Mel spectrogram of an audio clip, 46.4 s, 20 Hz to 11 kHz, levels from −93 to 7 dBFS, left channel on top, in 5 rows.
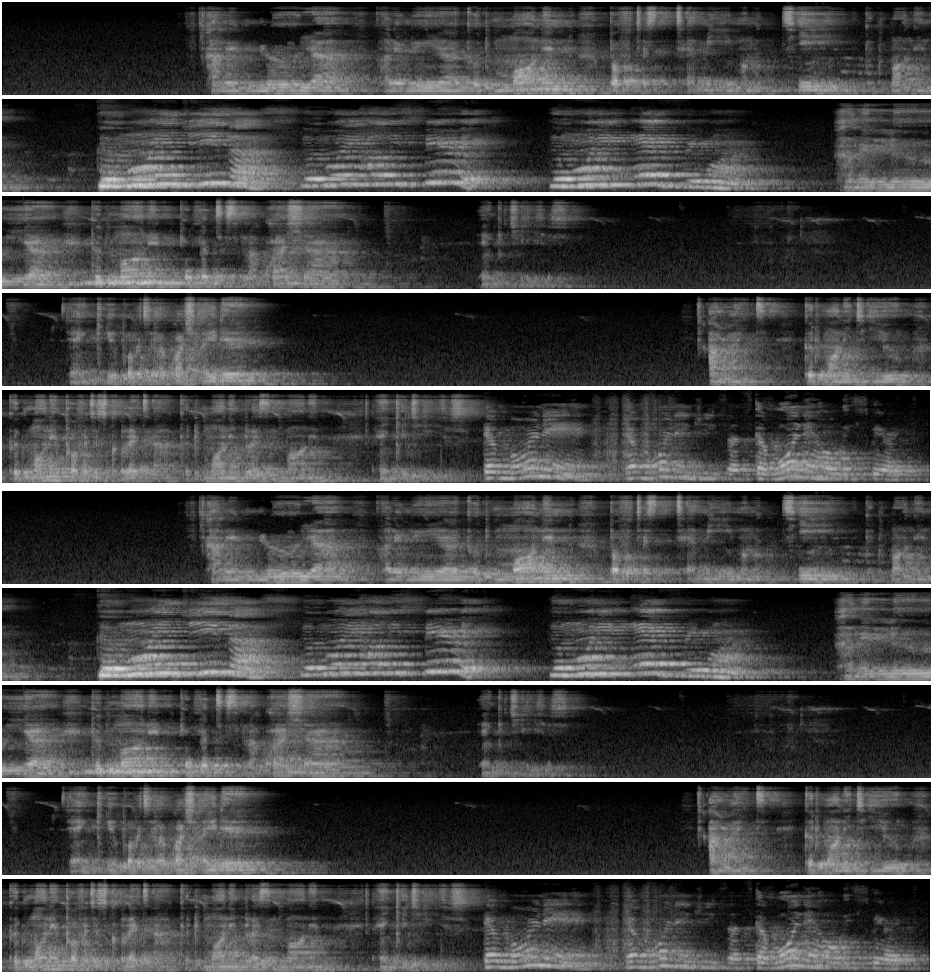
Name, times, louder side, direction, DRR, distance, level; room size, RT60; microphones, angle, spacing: voice 1, 2.0-9.4 17.6-22.2 23.4-24.2 26.4-26.8 27.9-28.0 28.5-30.4 34.8-41.8, equal, 20° left, 1 dB, 4.4 m, -31 dB
voice 2, 10.2-14.0 14.8-16.7 19.4-20.1, equal, 5° right, -5 dB, 7.5 m, -23 dB
voice 3, 42.0-46.2, equal, 80° left, 3 dB, 4.1 m, -31 dB
22.0 x 21.5 x 5.5 m, 1.3 s
head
